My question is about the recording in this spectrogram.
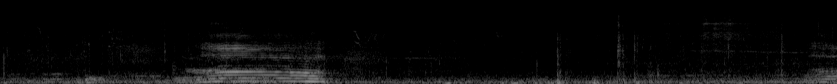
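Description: A Najdi sheep bleating once, a single drawn-out call of about a second that comes about two seconds in.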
